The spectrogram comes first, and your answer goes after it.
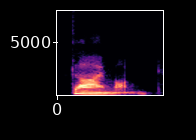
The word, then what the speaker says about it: daimon: The daimon states, and it's spelled like demon, but it's pronounced daimon.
